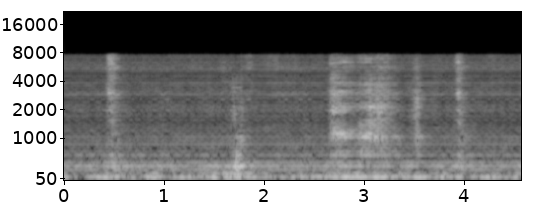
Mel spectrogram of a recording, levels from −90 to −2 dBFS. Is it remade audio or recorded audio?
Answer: remade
